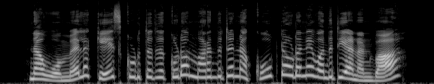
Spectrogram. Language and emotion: Tamil, surprised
